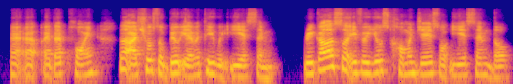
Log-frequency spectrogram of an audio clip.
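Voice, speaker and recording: A woman, a Mandarin speaker, giving a slide presentation with frequent halting self-corrections. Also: lowish voice, a bit bright. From Malaysia. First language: Mandarin Chinese. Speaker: meetup speaker.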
